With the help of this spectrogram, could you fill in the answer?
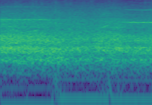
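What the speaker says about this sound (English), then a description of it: "And Szpilka getting some love from the crowd." A large arena crowd at a heavyweight boxing match in support of Polish boxer Artur Szpilka, a dense steady roar of cheering voices that fills the whole stretch without pause.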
